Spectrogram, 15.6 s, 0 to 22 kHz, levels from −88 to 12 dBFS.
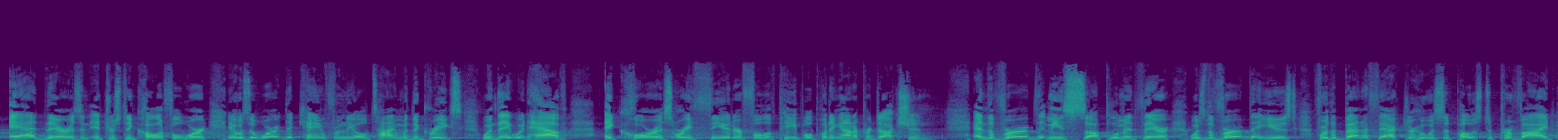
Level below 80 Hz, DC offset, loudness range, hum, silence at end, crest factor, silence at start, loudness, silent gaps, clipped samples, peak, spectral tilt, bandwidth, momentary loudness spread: -70 dBFS; under 0.1%; 2 LU; none; 0 s; 20 dB; 0.05 s; -23 LUFS; none; under 0.1%; -2 dBFS; -3 dB/octave; 12.5 kHz; 8 LU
